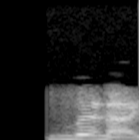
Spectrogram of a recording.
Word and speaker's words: Lynna: Lena. – Tricia D. – What was that last lady? Was it Minna? – Lena, yes. – Could you spell it, please? – L-Y-N-N-A.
